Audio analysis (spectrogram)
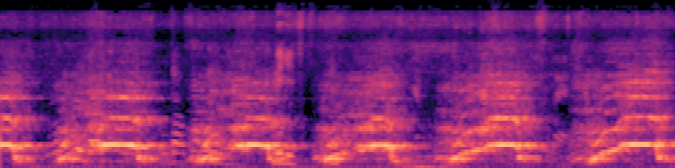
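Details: Large agitated cattle on a farm leaving the pen, lowing repeatedly: loud, harsh moos about once every second and a half, each rising then falling, steady and insistent throughout.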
